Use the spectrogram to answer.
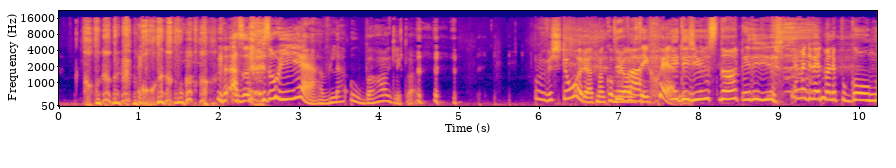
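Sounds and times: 
person imitating pig-like snorting grunts: 0.3 - 2.2
speech: 0.5 - 5.0, 6.0 - 10.2.

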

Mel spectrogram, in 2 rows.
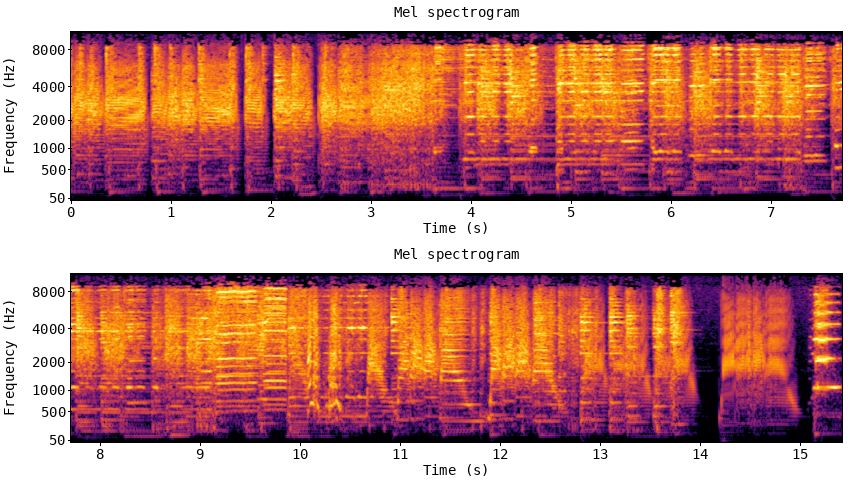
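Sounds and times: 
British children's TV theme tune: 0.0 - 14.0, 15.1 - 15.4
dog-like yips: 10.0 - 11.4.

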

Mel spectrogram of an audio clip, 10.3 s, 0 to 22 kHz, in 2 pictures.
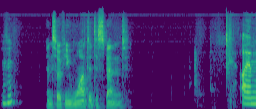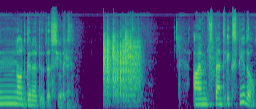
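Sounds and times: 
speech: 0.1 - 2.6, 4.8 - 6.7, 9.0 - 10.2
dice tumbling across a hard tabletop: 7.2 - 8.2.

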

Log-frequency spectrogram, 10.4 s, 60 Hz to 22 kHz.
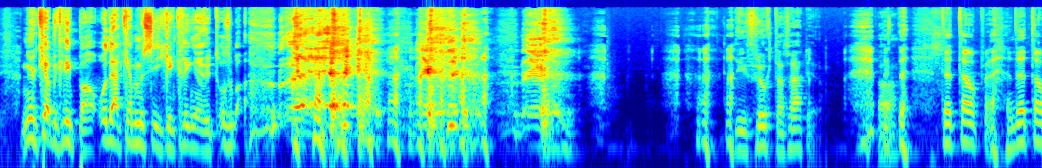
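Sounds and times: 
speech: 0.2 - 5.8, 7.0 - 10.4
person coughing harshly: 2.6 - 5.8.

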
